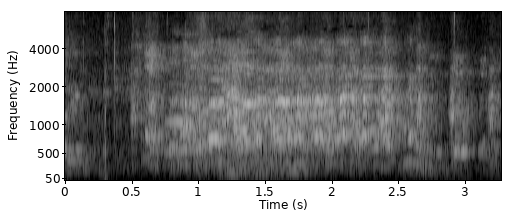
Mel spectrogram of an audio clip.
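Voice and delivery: high airy laughter; breathy laugh. Real, not acted. Laughs at husband's joke.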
